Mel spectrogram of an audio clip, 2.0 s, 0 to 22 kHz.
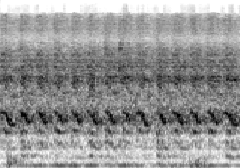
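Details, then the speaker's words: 1978 Ford Courier truck that hasn't run in a while, cranking: a steady starter churn with no firing; owner suspects dry carbs, has no fuel smell yet and wonders if it's out of gas. Cranks but won't start. "I'm going to imagine the carbs were completely dry yeah I don't even smell fuel yet"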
